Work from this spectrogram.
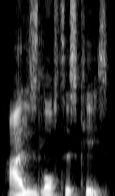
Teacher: And then we have weak forms. So we do not normally say Ali has lost his keys. We normally say Ali's lost.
